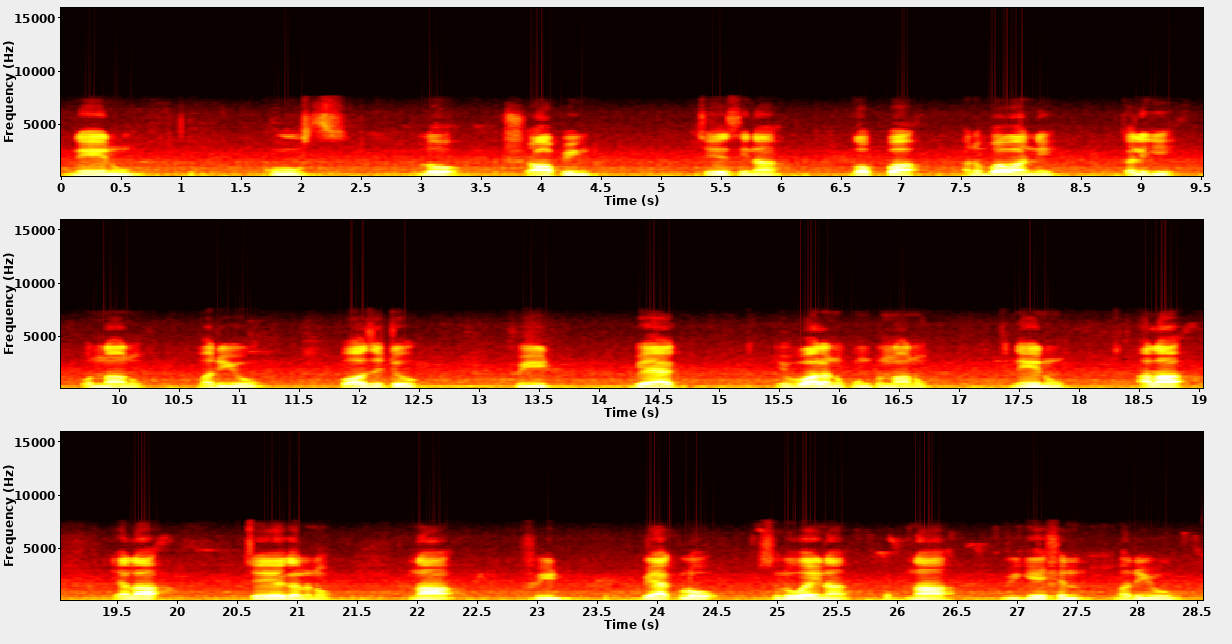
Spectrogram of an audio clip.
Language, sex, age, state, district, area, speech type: Telugu, male, 60+, Andhra Pradesh, Eluru, rural, read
